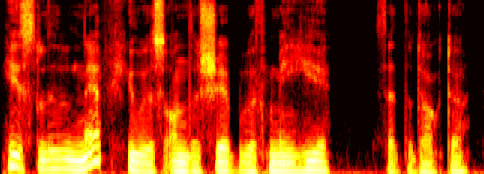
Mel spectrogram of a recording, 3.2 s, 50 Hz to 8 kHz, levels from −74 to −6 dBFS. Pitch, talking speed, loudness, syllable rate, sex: 100 Hz, 240 wpm, -15 LUFS, 5.9 syllables/s, male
